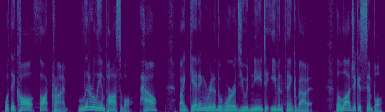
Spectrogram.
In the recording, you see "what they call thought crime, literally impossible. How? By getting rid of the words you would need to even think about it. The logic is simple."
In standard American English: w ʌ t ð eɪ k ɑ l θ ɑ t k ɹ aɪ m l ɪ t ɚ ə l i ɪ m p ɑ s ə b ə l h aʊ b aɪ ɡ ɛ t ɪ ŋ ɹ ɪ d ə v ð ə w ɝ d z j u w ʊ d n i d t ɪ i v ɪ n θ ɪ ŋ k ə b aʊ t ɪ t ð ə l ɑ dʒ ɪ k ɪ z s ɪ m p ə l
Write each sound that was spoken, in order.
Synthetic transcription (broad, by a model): w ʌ t ð eɪ k ɑ l θ ɑ t k ɹ aɪ m l ɪ t ɚ l i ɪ m p ɑ s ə b l h aʊ b aɪ ɡ ɛ t ɪ ŋ ɹ ɪ d ə v ð ə w ɝ d z j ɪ w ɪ d n i d t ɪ i v ɪ n θ ɪ ŋ k ə b aʊ t ɪ t ð ə l ɑ dʒ ɪ k ɪ z s ɪ m p l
